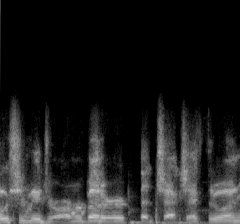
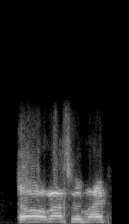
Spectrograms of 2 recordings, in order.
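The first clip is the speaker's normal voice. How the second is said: put-on stiff voice, higher and louder; 6 semitones higher, 5 dB louder than usual. Retelling a moment of standing with arms straight: imitating own stiff human impression. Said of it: "my best human impression".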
